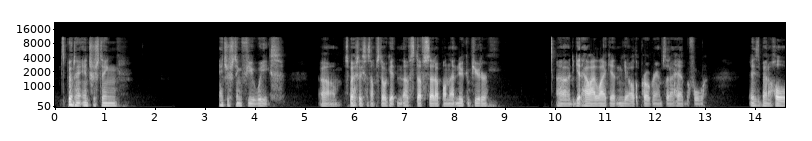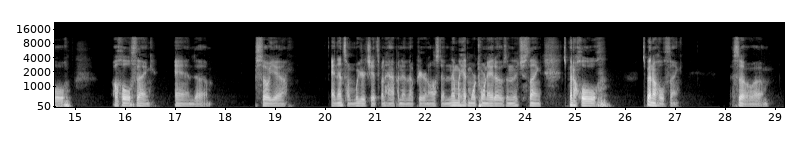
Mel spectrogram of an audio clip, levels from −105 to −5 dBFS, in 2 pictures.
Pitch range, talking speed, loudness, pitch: 90-100 Hz, 160 wpm, -27 LUFS, 95 Hz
